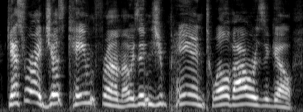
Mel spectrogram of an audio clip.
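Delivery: smug mock shout. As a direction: rub it in their faces. Retold smug reply to family.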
